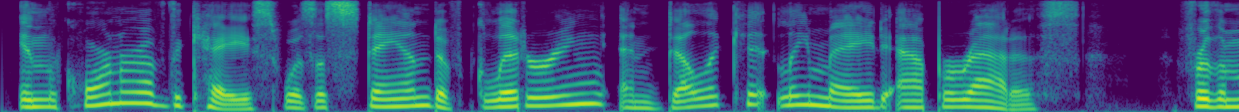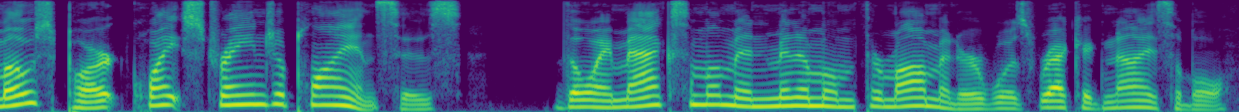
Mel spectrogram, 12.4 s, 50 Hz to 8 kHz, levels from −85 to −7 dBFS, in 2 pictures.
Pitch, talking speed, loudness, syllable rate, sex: 195 Hz, 145 wpm, -18 LUFS, 4.9 syllables/s, female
